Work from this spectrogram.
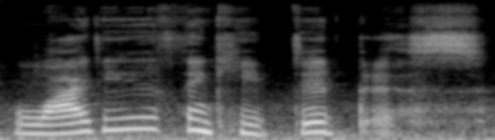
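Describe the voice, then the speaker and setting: A woman tutor reading a children's book aloud in an instructive way, pausing to put questions to young listeners. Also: fairly high pitch, a little hiss or hum.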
